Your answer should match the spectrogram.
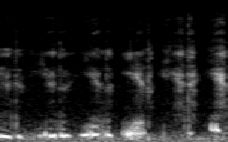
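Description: Soft, breathy speech close to a whisper: a Japanese anime character's voice line.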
